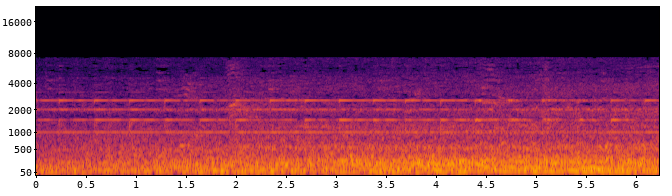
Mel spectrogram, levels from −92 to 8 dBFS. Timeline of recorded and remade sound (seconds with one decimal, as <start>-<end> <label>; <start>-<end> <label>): 0.0-4.3 recorded; 4.3-5.7 remade; 5.7-6.2 recorded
